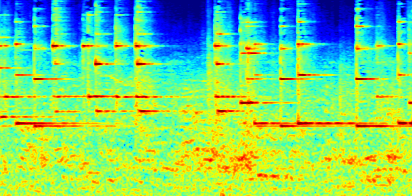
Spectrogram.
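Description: A set of small porcelain bowls struck with chopsticks and played as a melody instrument: a quick run of clinking strikes, several a second, each ringing on with its own clear pitch, with one note left to ring longer in the second half.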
